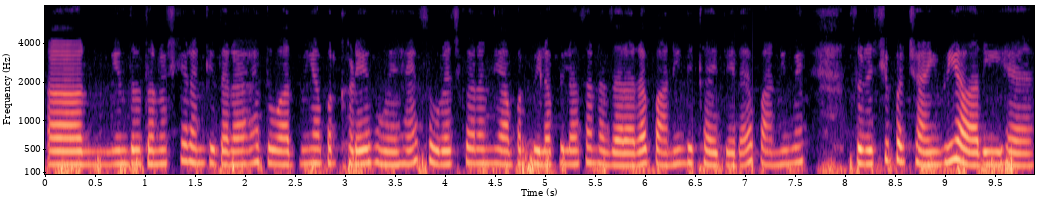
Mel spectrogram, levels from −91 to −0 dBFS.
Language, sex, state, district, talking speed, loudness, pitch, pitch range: Hindi, female, Bihar, Vaishali, 240 wpm, -18 LUFS, 240 Hz, 225-250 Hz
